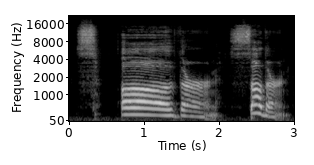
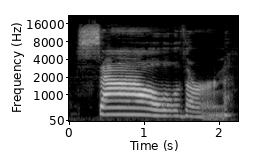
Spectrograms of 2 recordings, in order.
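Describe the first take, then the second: First: "southern" said with a short uh, suthern; right uh reading. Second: "southern" said with an ow, like south-ern; wrong ow reading. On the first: Teacher to class, correcting to uh in "southern". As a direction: sound out "s-, othern" slowly, then "southern" with uh. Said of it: "try it again with the uh". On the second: Teacher to class, trying the wrong ow in "southern". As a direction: try "southern" with the ow sound. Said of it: "If I try this with an ow". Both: Shown as a demonstration.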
